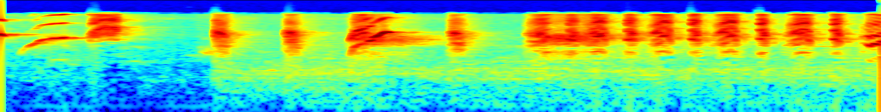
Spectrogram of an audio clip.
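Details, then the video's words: Champion-style Long-tailed shrike master song used to train other birds: a few upslurred whistles and a short pause, then scratchy notes and a rapid, steady burst of harsh, buzzy chattering. "masteran cendet juara"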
